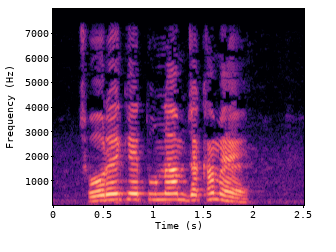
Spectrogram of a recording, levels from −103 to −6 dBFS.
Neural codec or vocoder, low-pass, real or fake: none; 7.2 kHz; real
